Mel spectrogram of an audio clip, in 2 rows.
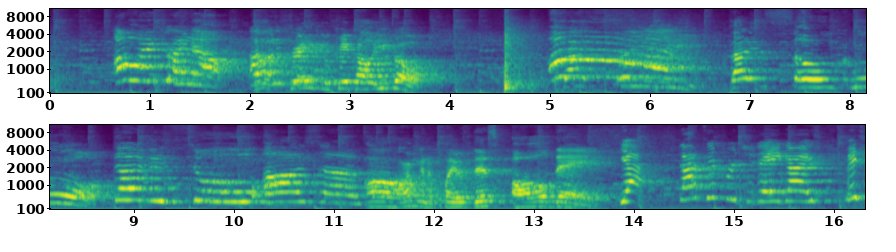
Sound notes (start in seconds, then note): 4.6 splatting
